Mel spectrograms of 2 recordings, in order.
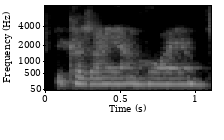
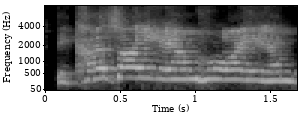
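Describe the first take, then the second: First: Softer, sober statement; subdued repetition. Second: High, loud, forceful protest; impassioned declaration. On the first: Parent repeating the reason rights were taken, subdued repetition. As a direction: let it drop to a quiet close. Same words repeated softly afterwards. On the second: Parent stripped of rights addressing an audience, impassioned declaration. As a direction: raise the voice sharply and declare it. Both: Real, not acted.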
